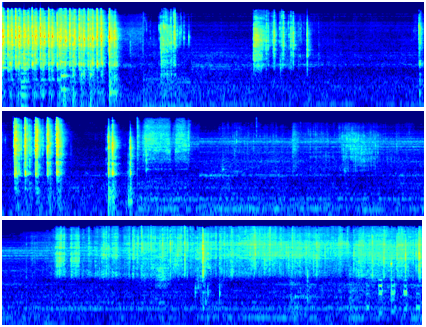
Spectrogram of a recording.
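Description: A fork beating eggs against a glass measuring cup in fast clicks for about two seconds, then a few short clinks and scrapes of utensils and the pan. In the last several seconds beaten egg sizzles faintly in a square tamagoyaki pan.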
